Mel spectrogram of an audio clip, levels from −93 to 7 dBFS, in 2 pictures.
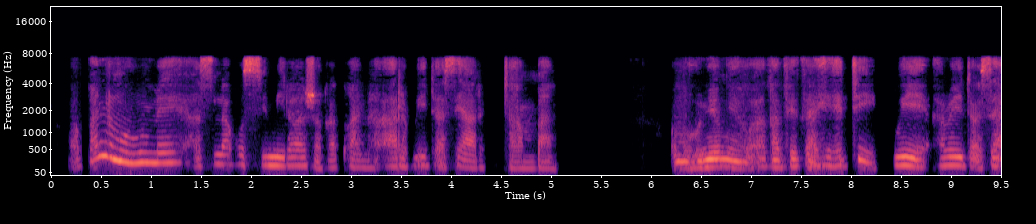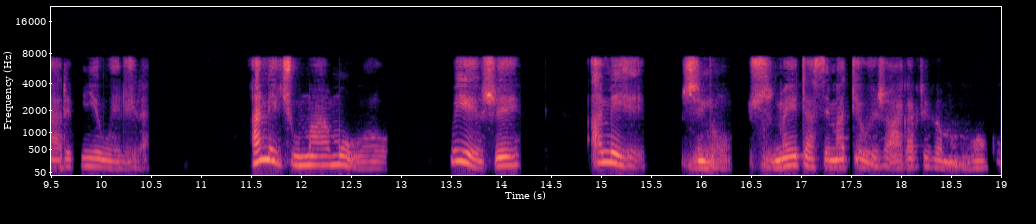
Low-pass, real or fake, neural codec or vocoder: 7.2 kHz; fake; codec, 24 kHz, 0.9 kbps, WavTokenizer, medium speech release version 1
